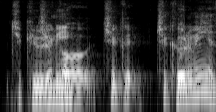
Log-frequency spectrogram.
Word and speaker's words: Chicoutimi: I'm gonna butcher this one. – Chicoutimi? – Is that how you? – Yeah, that's okay, that sounds right.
